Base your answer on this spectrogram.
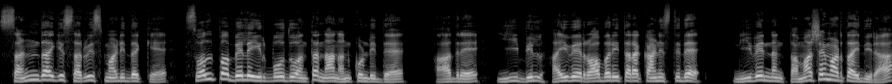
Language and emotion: Kannada, angry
